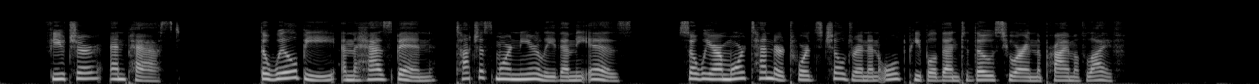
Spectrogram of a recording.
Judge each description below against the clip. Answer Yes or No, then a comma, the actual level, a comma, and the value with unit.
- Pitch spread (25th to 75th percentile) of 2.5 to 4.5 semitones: No, average, 5.2 semitones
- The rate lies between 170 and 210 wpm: Yes, average, 175 wpm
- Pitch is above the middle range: Yes, high, 210 Hz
